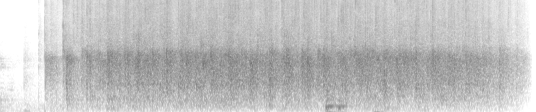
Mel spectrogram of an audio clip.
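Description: Audience applauding: dense, steady clapping that builds up within the first second and cuts off abruptly near the end, with two brief low thuds about five seconds in.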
